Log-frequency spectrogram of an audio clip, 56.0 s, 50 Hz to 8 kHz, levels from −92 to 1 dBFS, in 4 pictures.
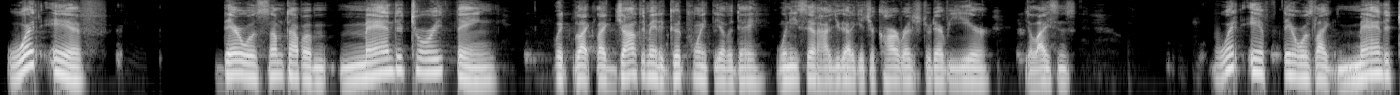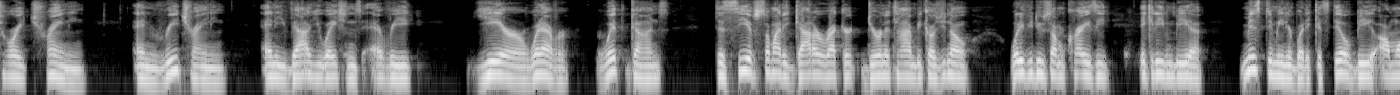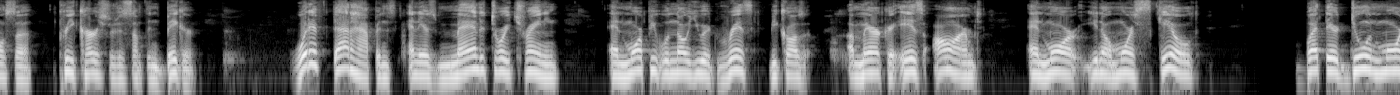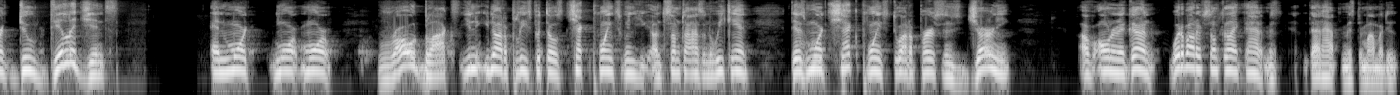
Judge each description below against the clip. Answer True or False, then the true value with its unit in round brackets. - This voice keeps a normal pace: True (175 wpm)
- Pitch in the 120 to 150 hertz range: True (140 Hz)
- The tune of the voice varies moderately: False (5.8 semitones)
